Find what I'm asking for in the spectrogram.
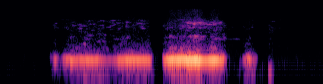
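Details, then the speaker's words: Man napping on a hot day, snoring loudly behind the speaker during a livestream; snoring. "That's snoring. I don't know if you guys heard that or not, but he's behind me and he's snoring. He's loud."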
